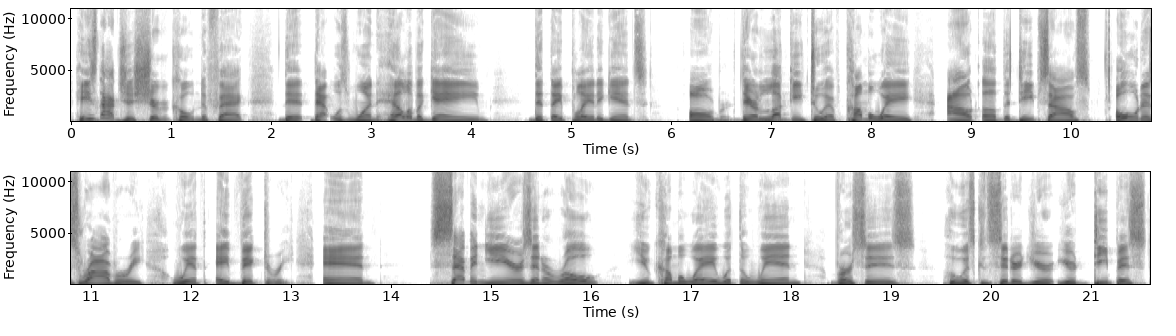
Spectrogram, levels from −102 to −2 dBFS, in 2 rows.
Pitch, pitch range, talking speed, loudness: 165 Hz, 150-185 Hz, 150 wpm, -41 LUFS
